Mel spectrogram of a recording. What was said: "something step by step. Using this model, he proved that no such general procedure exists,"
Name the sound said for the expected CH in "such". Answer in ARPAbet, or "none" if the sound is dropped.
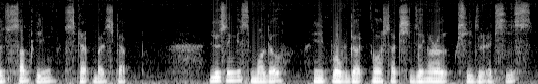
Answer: S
